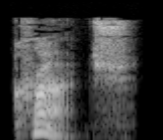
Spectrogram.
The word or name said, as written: crotch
